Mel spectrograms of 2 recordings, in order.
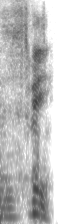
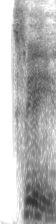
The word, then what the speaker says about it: Tzvi: And today I'm joined with Tzvi, is how you usually pronounce that? Tzvi. Tzvi.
